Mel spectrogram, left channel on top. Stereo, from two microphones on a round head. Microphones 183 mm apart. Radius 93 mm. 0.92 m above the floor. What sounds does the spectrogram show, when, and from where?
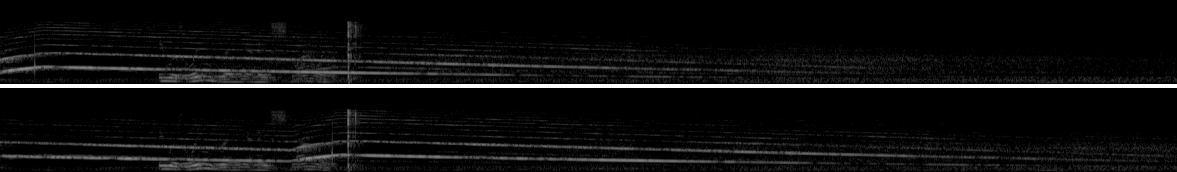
1.6 s a man speaking: 25° right (ahead or behind), 1.8 m
3.5 s a crack: 35° right (ahead or behind), 2 m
